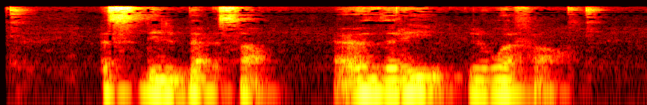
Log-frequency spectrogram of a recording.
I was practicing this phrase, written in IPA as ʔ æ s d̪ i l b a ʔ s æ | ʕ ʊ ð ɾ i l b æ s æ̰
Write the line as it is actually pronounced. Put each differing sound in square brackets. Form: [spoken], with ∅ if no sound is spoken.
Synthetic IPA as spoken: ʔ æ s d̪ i l b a ʔ s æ | ʕ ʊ ð ɾ i l [w] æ [f] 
